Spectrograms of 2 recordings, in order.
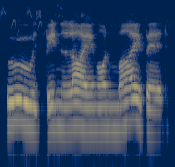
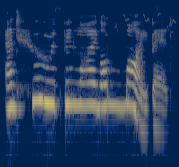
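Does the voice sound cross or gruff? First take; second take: gruff; cross. First: It is said in Father Bear's booming, gruff voice. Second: It is said in Mother Bear's cross voice.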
